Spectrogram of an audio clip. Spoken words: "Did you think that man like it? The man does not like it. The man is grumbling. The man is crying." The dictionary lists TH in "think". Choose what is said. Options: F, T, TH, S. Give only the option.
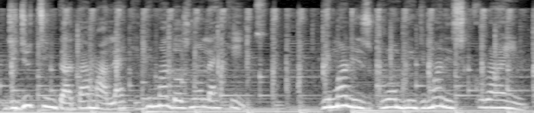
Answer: T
